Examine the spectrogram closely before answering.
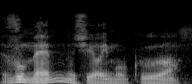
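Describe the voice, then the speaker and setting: An actor playing a dogged, unflappable police commissioner in a radio mystery, dry and gently ironic in his delivery. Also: extremely low pitch, sing-song, takes it slowly, creaky, breathy edge, heavily acted. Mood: firm, probing. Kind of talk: French radio mystery play acting.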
